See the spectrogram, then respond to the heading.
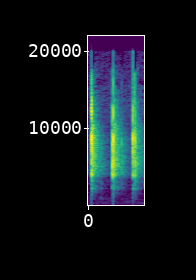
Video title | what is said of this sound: Testing Rare Beauty By Selena Gomez... Is The Hype Real? My Honest Opinion | there's actually a little ball in here you can hear it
